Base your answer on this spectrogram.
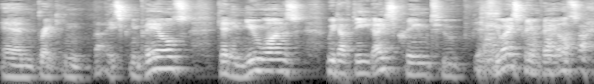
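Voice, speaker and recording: Amid noticeable background noise and audible room echo, a man with a Canadian accent speaks at a moderate pace and a fairly high pitch. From Edmonton, Alberta, Canada. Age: 60s. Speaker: musician and business owner. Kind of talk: casual interview chat.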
